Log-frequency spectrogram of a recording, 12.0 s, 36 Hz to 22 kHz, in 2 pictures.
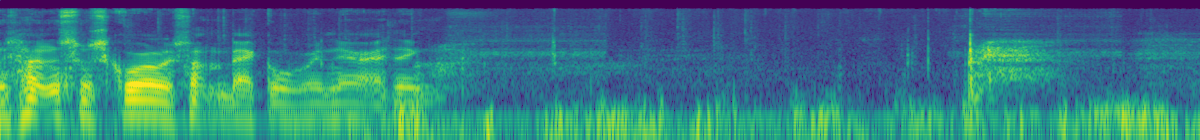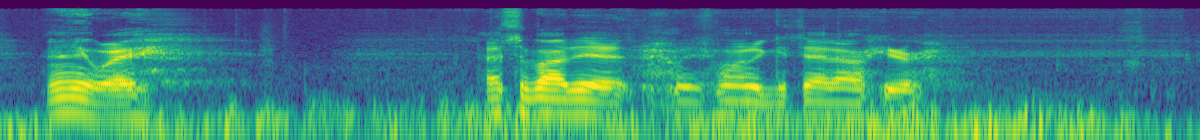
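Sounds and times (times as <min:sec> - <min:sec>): wind rumble on microphone: 0:01.7 - 0:12.0
microphone handling noise: 0:01.9 - 0:06.2, 0:07.0 - 0:08.6.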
